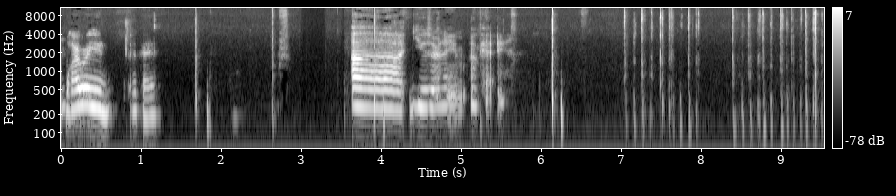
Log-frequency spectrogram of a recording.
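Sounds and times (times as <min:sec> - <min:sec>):
speech: 0:00.1 - 0:01.3, 0:03.6 - 0:05.7
rapid typing on a computer keyboard: 0:07.0 - 0:09.5.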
